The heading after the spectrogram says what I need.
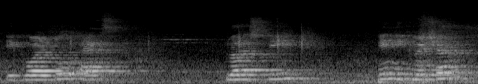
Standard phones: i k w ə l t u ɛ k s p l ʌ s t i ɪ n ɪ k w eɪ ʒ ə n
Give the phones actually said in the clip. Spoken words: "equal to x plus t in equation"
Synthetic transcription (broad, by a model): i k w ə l t u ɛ s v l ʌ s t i ɪ n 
